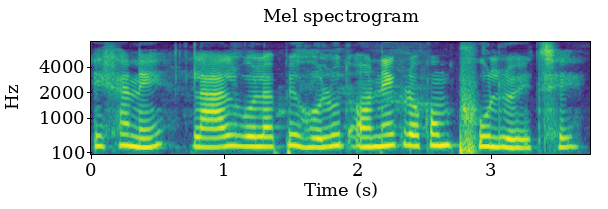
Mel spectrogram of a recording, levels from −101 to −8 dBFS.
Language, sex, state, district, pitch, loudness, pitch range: Bengali, female, West Bengal, Cooch Behar, 260 Hz, -13 LUFS, 245-280 Hz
